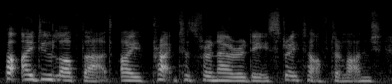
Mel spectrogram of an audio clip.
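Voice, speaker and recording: A woman's voice: lowish voice, normal speed, fairly bright tone. Older woman telling wry, playful stories. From Shetland. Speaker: guest, crime novelist. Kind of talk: casual interview chat.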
